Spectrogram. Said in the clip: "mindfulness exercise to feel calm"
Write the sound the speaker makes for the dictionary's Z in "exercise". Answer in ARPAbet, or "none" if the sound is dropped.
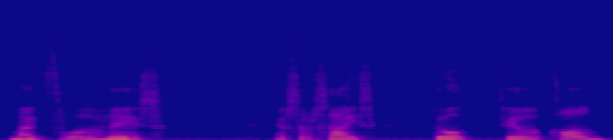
S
